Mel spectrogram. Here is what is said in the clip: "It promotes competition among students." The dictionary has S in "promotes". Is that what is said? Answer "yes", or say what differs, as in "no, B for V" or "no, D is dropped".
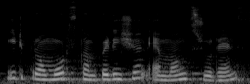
yes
